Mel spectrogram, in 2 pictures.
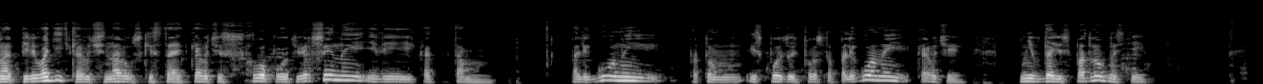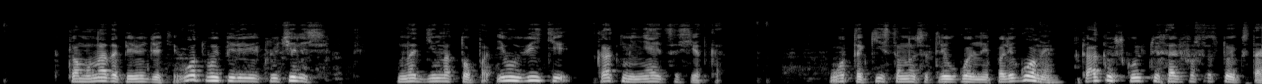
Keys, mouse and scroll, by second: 12.2 click, 13.3-15.2 scroll up 3, 18.8 click, 20.3 click, 23.5 ctrl+z.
